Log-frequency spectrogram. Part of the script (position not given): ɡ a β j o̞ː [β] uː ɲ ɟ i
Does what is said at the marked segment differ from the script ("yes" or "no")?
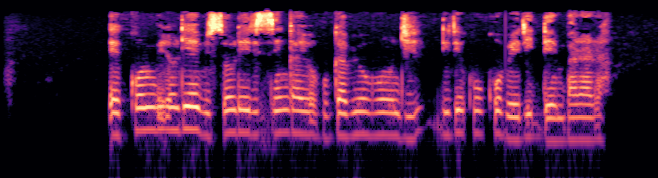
no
